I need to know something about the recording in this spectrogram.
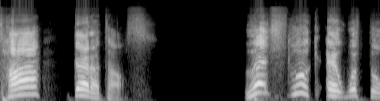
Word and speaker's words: Thanatos: It's spelled like T-O-V, but it says ha. The word ha right there, the T-O-V, it says ha and then Thanos, right? Or Thanatos. It's ha Thanatos.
